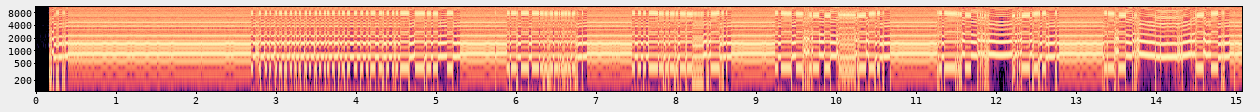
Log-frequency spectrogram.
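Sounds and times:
harsh electronic noise: 0:00.0 - 0:00.6, 0:01.3 - 0:15.0.

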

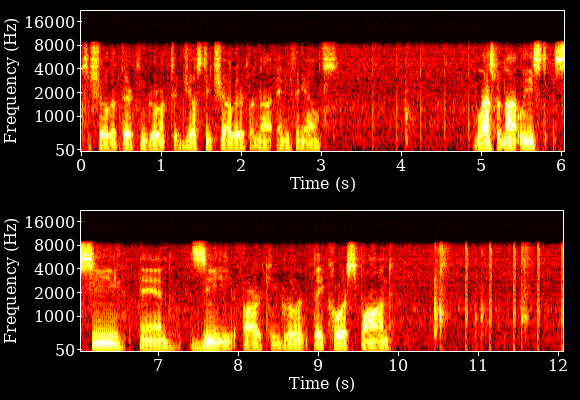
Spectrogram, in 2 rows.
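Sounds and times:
stylus tapping and scratching: 0:03.6 - 0:05.0, 0:10.4 - 0:12.0.

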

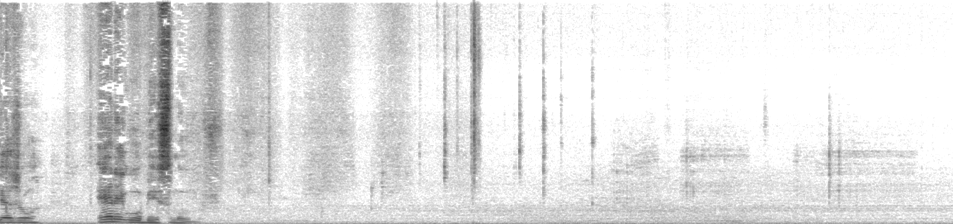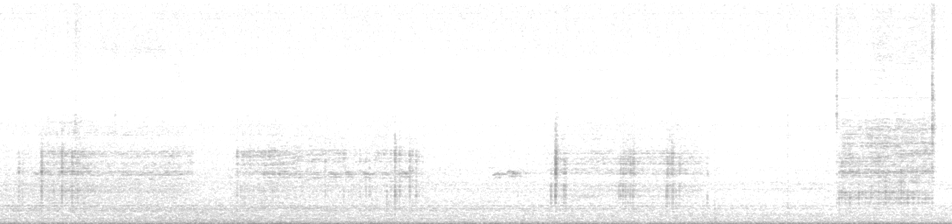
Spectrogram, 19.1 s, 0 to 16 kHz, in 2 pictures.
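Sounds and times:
vehicle idling: 0:00.0 - 0:19.0.

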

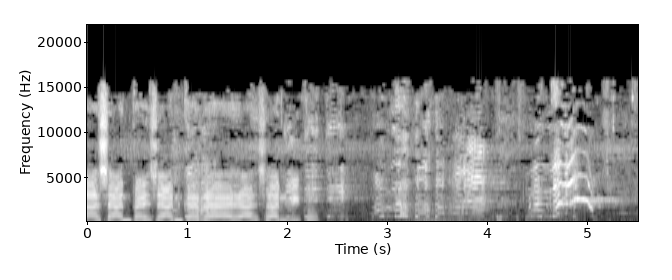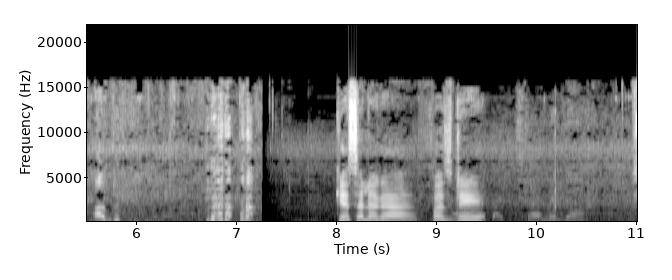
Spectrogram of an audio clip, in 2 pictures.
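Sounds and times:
children shouting while playing: 0:02.4 - 0:05.6.

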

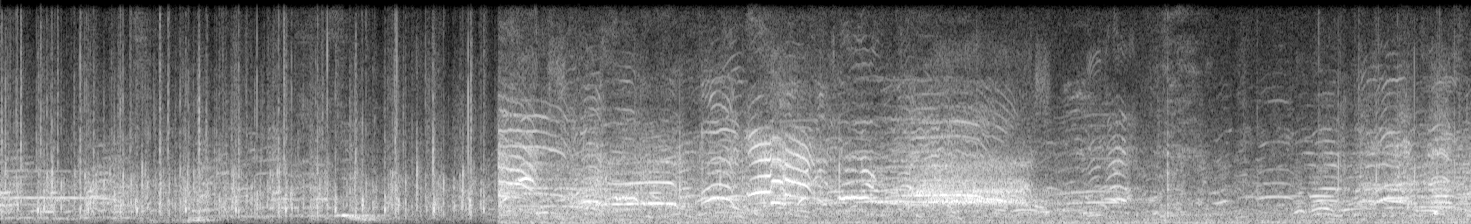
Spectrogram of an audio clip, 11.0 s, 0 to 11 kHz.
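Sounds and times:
crowd noise: 0:03.7 - 0:11.0
players shouting: 0:03.8 - 0:11.0.

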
